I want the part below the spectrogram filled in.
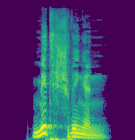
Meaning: to resonate
- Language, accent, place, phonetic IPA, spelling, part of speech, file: German, Germany, Berlin, [ˈmɪtˌʃvɪŋən], mitschwingen, verb, De-mitschwingen.ogg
